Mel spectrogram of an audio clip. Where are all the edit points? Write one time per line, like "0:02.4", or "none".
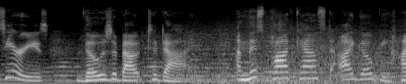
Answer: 0:02.2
